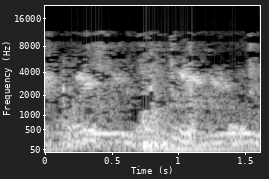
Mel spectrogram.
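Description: Soft, low cooing from pigeons in a rural loft, murmuring steadily and faintly close by, with a person talking quietly underneath.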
